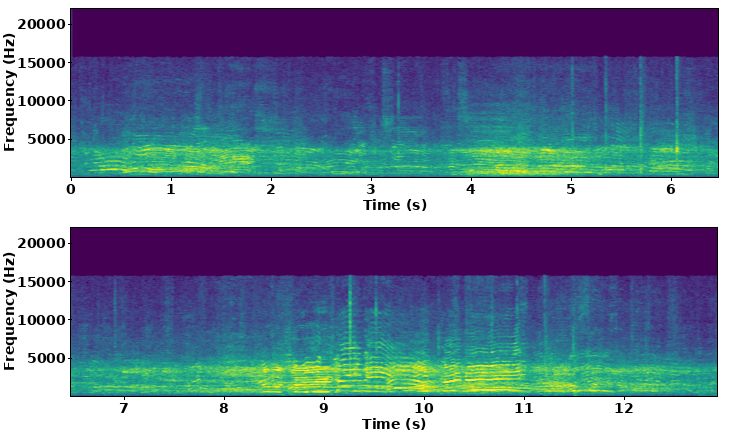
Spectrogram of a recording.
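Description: Crowd of spectators talking and calling out at once, several voices overlapping, with a few louder shouts near the end.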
